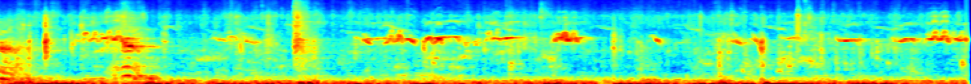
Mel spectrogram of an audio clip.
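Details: Thirty ducklings on a farm while being fed; continuous chorus of short high cheeps, some in quick runs, plus occasional clicks and a heavy low hum.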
